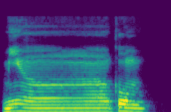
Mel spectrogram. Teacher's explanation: nunnya samar. Sudah masuk dengan kafnya dulu. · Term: Ikhfa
